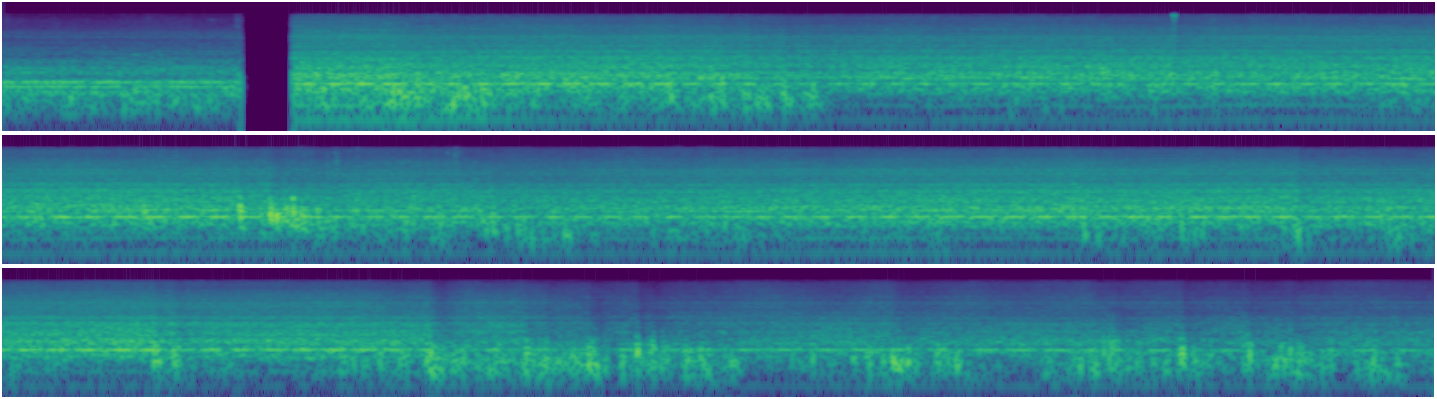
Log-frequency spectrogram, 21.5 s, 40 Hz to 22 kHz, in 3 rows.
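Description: Timberpro TF840B forwarder working: a steady machine noise from its engine and hydraulics, with a steady whine, as the crane handles logs. The sound cuts out completely for a moment a little over a second in, and there is one short louder clunk about eight seconds in.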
